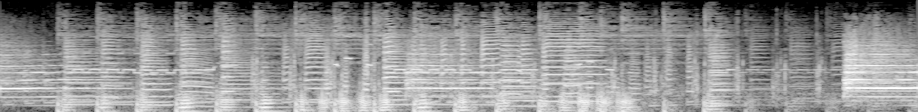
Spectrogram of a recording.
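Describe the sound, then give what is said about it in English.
Church bells ring out in a rapid, continuous peal of many overlapping strikes, with rich, shimmering tones and no voices. “Ring out the church bells.”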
